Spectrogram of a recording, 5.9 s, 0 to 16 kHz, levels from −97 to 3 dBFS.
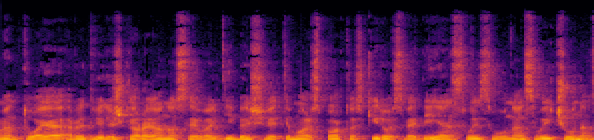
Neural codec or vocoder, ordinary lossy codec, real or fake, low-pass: none; AAC, 64 kbps; real; 14.4 kHz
